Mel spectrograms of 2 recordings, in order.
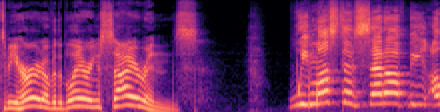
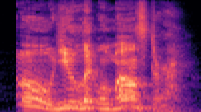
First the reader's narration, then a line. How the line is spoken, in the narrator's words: He snarls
